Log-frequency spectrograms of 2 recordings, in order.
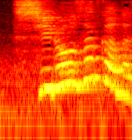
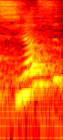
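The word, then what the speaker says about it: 白魚: ね、あ、これさ、白魚じゃなくて、これシラスって読むんだよ。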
